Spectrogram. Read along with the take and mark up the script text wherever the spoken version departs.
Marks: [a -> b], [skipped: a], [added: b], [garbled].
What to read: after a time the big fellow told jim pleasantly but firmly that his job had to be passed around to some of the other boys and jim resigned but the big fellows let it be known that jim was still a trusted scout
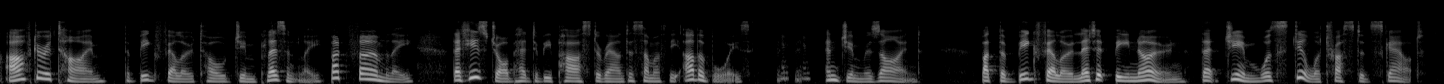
after a time the big fellow told jim pleasantly but firmly that his job had to be passed around to some of the other boys and jim resigned but the big [fellows -> fellow] let it be known that jim was still a trusted scout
